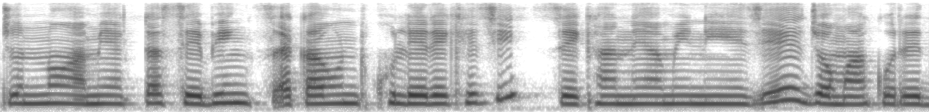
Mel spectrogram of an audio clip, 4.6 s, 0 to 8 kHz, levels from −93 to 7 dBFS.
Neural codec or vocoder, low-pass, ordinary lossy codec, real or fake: none; 7.2 kHz; none; real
